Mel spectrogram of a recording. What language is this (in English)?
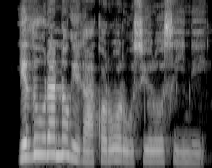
Kikuyu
